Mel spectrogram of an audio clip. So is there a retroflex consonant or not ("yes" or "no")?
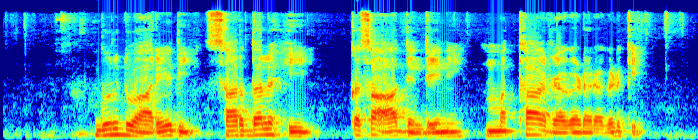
yes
